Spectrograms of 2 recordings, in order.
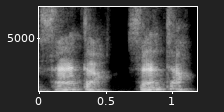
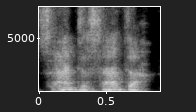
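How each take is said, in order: First: A hint of an excited helper; lightly voiced eager elf. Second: Eager elf voice. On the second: Acted. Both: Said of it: "he talks like that".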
